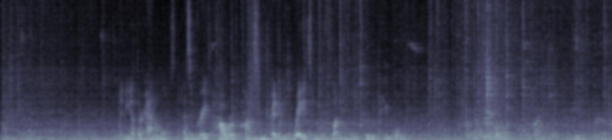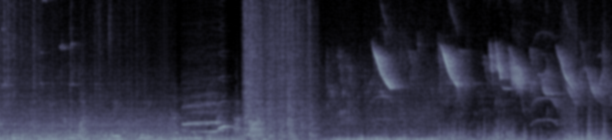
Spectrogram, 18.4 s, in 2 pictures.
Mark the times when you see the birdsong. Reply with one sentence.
The birdsong can be heard from 0.0 to 18.3 s.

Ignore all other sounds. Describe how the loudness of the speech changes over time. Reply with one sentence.
The volume of the speech goes down.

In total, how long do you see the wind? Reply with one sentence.
The wind can be heard for 18 seconds in total.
